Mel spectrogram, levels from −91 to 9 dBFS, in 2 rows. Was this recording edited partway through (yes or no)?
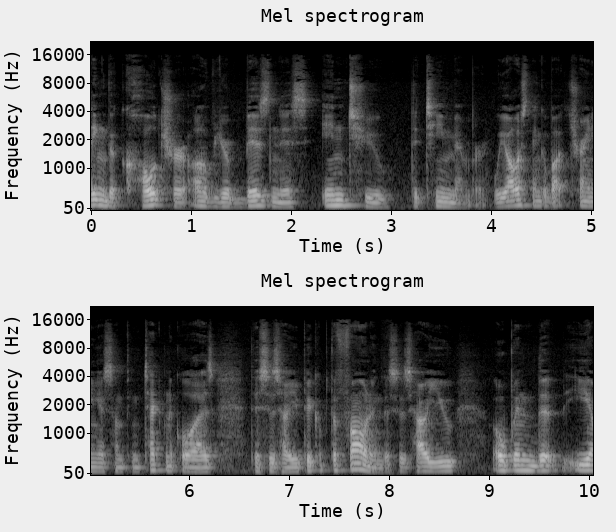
yes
